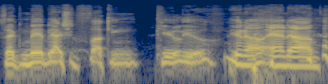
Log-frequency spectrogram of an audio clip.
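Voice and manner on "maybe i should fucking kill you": rough, oddball, high, creaky put-on voice. Imitating the German tour manager's way of talking: imitating Frieder. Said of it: "he fucking talks like this".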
